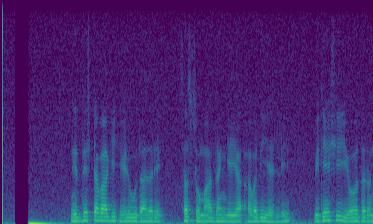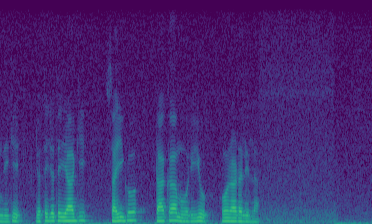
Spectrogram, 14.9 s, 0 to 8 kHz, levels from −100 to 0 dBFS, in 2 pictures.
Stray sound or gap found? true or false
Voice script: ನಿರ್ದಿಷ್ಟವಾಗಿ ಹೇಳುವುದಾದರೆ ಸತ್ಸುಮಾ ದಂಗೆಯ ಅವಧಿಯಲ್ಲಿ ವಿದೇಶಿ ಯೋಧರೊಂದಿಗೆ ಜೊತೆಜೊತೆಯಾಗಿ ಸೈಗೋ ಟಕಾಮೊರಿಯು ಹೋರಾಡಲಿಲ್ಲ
false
